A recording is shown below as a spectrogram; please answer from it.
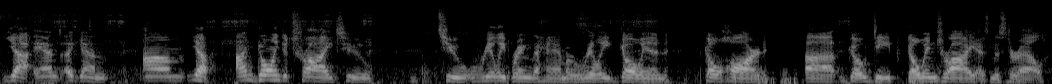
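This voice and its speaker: A man's voice: on the high side, steady tone, slow pace, fairly bright tone. A man chatting casually and bluntly after a group voice-acting session, swearing freely. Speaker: amateur voice actor. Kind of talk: casual post-show chat.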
